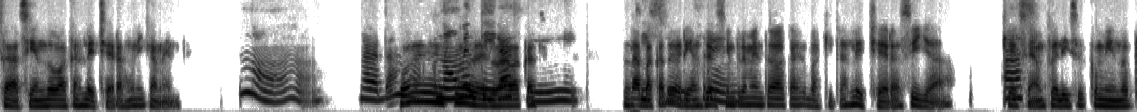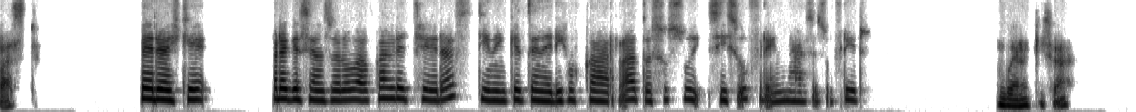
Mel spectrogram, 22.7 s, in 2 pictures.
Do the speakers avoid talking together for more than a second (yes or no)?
no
